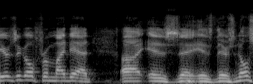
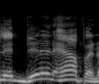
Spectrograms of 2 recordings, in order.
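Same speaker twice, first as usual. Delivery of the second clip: didn't punched high, falling off; stress on didn't; 6 semitones higher than usual. Shown as a demonstration. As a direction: hit "didn't" hard and bring it down. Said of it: "without pictures".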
